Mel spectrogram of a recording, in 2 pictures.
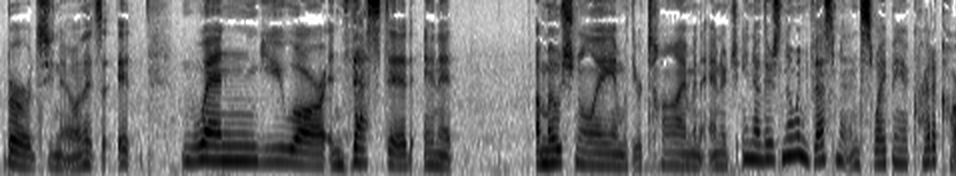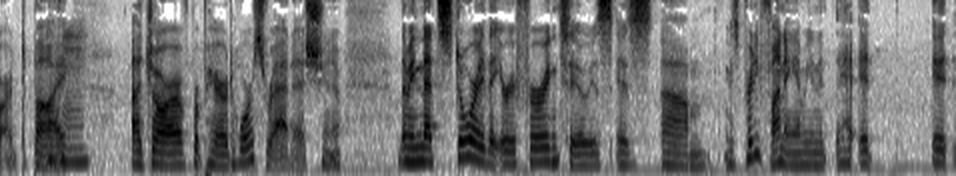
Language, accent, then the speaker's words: English; New York City, New York, United States; as a New Yorker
